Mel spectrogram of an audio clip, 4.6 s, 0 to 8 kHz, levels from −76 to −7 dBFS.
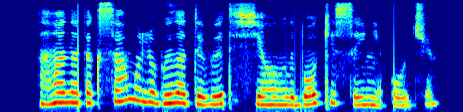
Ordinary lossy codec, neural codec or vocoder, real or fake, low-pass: Opus, 64 kbps; none; real; 7.2 kHz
